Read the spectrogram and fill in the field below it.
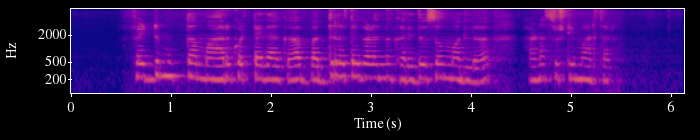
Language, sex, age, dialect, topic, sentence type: Kannada, female, 18-24, Dharwad Kannada, banking, statement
